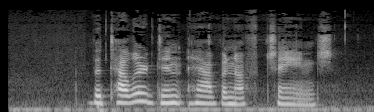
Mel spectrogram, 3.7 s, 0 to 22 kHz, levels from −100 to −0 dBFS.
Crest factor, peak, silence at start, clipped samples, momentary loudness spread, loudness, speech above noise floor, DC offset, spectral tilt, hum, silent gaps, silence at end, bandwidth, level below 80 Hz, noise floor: 20 dB; -6 dBFS; 0.1 s; under 0.1%; 24 LU; -24 LUFS; 20 dB; under 0.1%; -4 dB/octave; none; none; 0 s; 16 kHz; -42 dBFS; -44 dBFS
